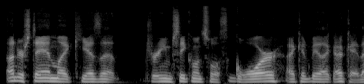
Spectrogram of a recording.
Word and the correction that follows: Gwar: G-W-A-R? – I just love your pronunciation of it. It's great. – How do you pronounce it? It's not even like a real Gwar. – Word. – Gwar. – Gwar? – Yes.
